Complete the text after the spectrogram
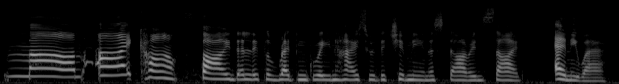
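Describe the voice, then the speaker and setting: A woman's voice: medium pitch, steady tone, normal speed, a bit bright, natural voice. A woman voicing a whiny, bored young boy with a grumpy, stroppy manner in a told children's story. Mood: whiny, protesting.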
